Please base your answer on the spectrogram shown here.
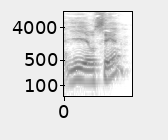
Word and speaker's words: JOC: Yeah, JOC.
